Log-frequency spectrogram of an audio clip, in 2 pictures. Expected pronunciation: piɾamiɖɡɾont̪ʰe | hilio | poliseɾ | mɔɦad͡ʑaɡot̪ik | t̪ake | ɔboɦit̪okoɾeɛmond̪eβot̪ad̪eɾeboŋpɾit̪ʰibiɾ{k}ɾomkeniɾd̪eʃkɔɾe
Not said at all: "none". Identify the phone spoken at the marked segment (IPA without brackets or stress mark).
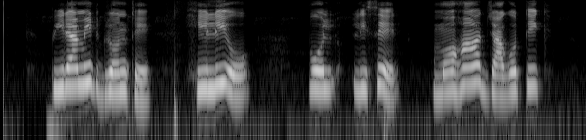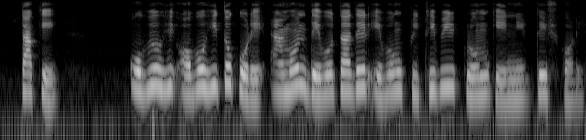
k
